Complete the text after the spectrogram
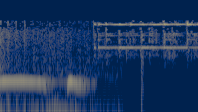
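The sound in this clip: A small bell tied to a pigeon's leg rings with a bright, high, sustained jingle and a few light strikes. It follows a low, steady coo-like tone at the start.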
